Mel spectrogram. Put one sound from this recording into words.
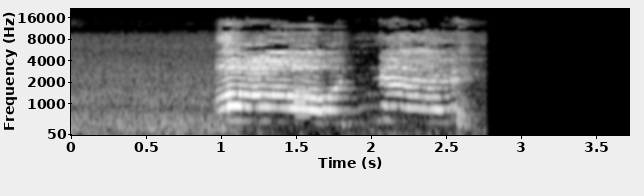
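A young woman exclaims loudly with excitement.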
